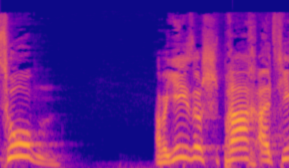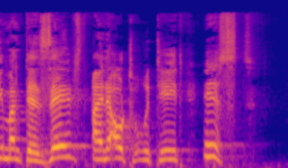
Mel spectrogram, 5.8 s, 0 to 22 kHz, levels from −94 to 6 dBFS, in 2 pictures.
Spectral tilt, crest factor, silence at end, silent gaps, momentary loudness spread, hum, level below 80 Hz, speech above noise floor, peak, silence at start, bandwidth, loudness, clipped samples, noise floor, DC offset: -3.5 dB/octave; 20 dB; 0.4 s; none; 12 LU; none; -50 dBFS; 49 dB; 0 dBFS; 0 s; 16.5 kHz; -18 LUFS; under 0.1%; -68 dBFS; under 0.1%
